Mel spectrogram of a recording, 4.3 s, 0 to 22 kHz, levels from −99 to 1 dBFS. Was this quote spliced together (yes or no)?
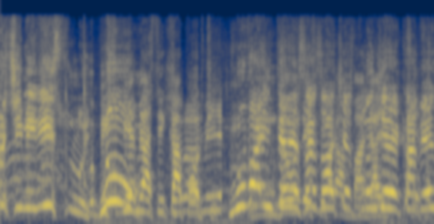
yes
